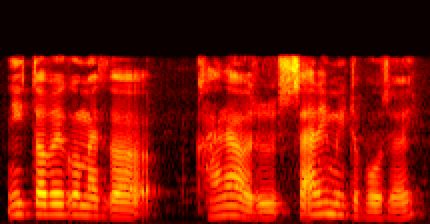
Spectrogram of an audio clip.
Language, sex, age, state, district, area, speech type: Nepali, male, 18-30, West Bengal, Darjeeling, rural, spontaneous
